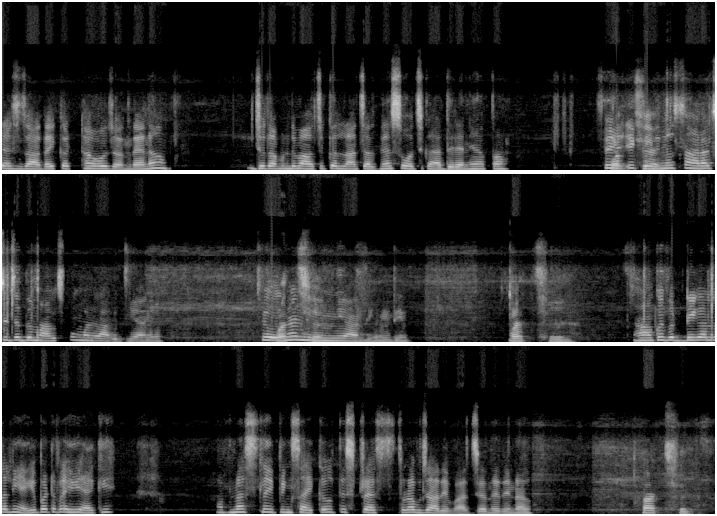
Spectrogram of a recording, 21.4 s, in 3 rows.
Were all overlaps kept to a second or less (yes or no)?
yes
